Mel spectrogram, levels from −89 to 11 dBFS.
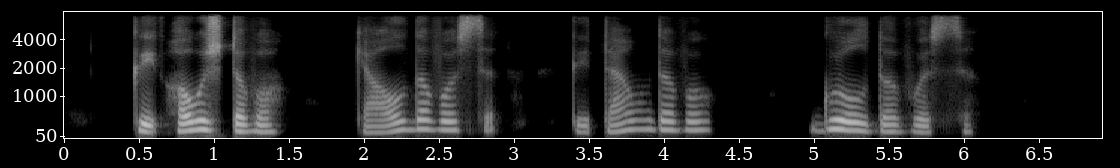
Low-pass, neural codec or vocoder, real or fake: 7.2 kHz; codec, 24 kHz, 0.9 kbps, WavTokenizer, large speech release; fake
